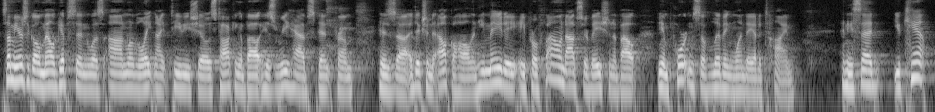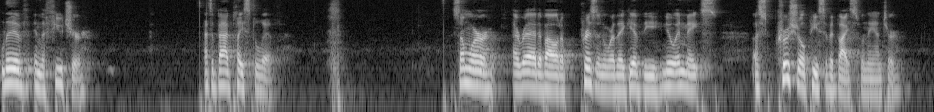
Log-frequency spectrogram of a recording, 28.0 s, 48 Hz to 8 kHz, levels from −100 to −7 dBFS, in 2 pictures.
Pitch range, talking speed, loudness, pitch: 125-150 Hz, 165 wpm, -27 LUFS, 140 Hz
